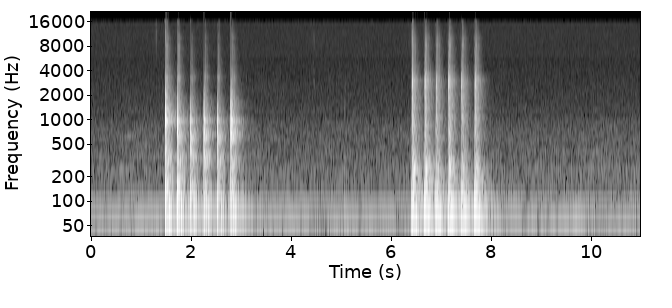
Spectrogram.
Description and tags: Knock Door
closed, door, hit, knock, knocking, wood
